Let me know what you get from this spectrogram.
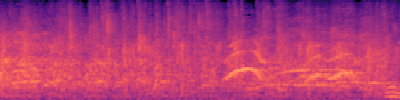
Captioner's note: laughter; cheers and applause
